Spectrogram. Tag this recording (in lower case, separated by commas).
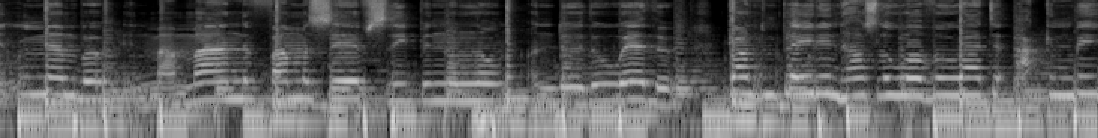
soul music, music, sad music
